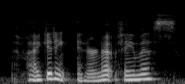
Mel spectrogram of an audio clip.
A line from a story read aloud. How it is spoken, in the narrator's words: He muttered, frowning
